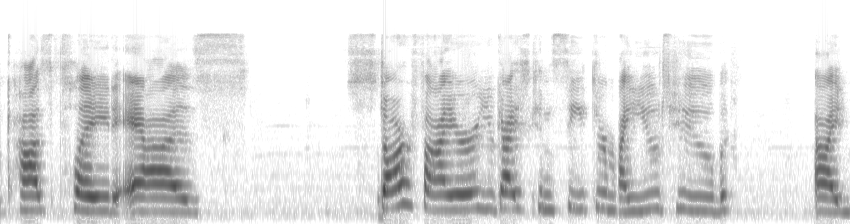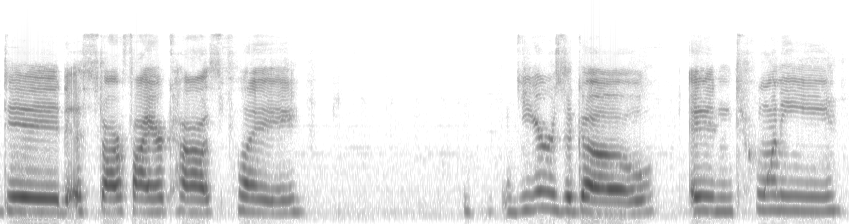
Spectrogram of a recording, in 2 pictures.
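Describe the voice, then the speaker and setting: A woman in her twenties from the Midwest, chatting casually on a live selling stream and answering viewers' comments. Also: high voice. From Midwest USA. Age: 20s. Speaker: live online seller. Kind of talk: casual livestream chat.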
